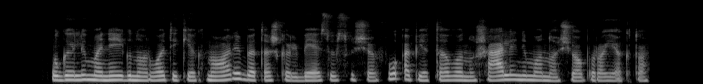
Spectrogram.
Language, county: Lithuanian, Klaipėda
